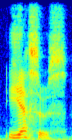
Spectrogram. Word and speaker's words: Jesus: Latin it appears and but it still has much the same sound as the letter I but it has a kind of a yes sound so we've learned the word Jesus yesus yesus and so the easiest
